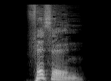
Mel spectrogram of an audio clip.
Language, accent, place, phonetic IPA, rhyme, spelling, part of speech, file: German, Germany, Berlin, [ˈfɛsl̩n], -ɛsl̩n, Fesseln, noun, De-Fesseln.ogg
- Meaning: plural of Fessel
